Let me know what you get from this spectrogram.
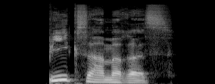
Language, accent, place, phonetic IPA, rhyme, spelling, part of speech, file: German, Germany, Berlin, [ˈbiːkzaːməʁəs], -iːkzaːməʁəs, biegsameres, adjective, De-biegsameres.ogg
- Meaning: strong/mixed nominative/accusative neuter singular comparative degree of biegsam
